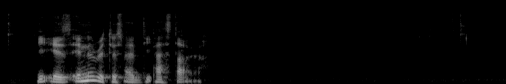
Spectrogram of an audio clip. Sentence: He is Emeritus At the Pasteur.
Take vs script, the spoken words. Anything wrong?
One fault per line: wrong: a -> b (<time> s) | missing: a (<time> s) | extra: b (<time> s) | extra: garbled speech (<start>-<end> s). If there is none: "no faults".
no faults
